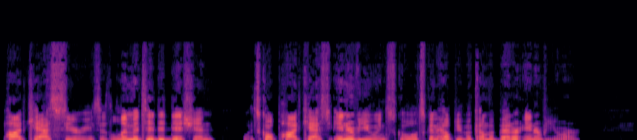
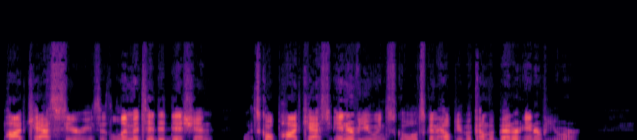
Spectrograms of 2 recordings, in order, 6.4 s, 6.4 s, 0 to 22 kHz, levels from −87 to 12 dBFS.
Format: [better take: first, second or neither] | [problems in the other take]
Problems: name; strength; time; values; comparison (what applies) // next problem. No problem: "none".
first | thin; very; fading below 550 Hz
